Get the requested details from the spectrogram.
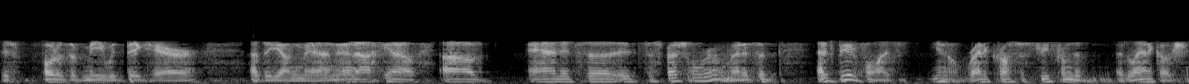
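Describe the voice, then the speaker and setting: A man speaks with an American accent and lively intonation. He leaves long, frequent pauses, and there is noticeable background noise. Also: medium pitch for a man, moderate pace. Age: 60s. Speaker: rock musician and songwriter. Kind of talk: radio interview.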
